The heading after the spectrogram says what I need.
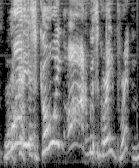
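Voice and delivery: high, slow, wailing mock disbelief; hammed-up exasperation at a whole country; mock outrage. Host mocking British crab cake critics, hammed-up high wail.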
